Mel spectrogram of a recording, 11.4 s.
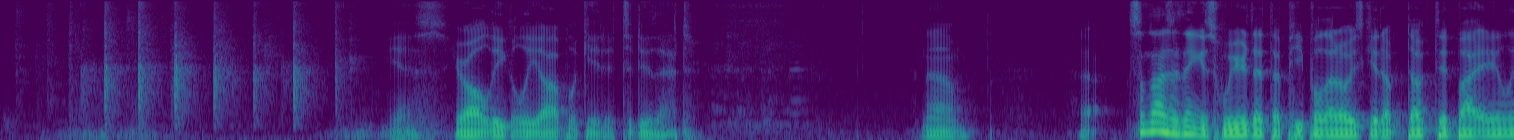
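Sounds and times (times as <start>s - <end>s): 
audience clapping: 0.0s - 2.8s
speech: 3.0s - 5.3s, 6.9s - 7.4s, 8.1s - 11.3s.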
